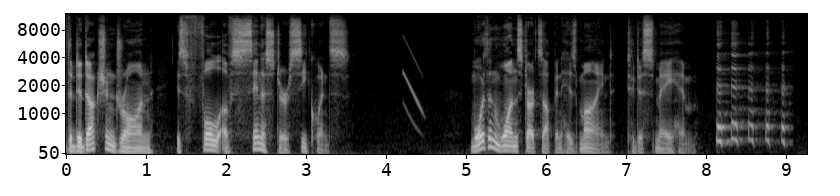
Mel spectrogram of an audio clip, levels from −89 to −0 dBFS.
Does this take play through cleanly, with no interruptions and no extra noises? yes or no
no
